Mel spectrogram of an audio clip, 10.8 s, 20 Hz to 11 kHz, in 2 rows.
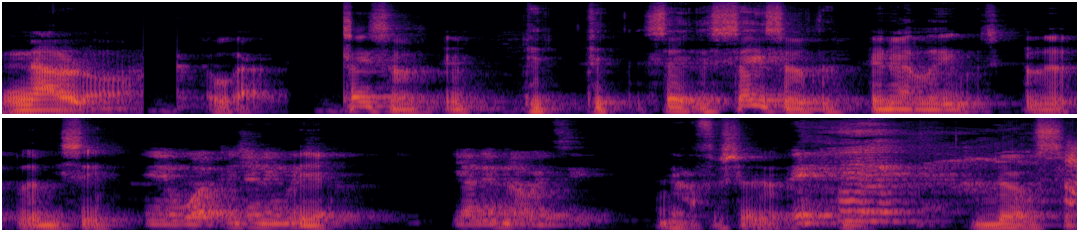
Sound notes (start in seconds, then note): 7.2 In Pidgin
